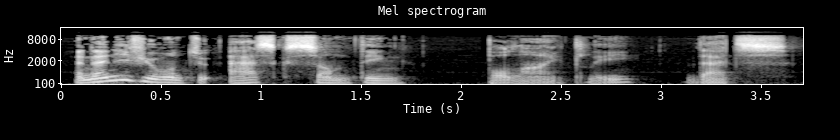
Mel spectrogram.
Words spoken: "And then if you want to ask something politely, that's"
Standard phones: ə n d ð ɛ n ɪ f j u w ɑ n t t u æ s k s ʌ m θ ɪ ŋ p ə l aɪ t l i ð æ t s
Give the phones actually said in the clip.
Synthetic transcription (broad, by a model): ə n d ð ɛ n ɪ f j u w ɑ n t t u æ s k s ʌ m θ ɪ ŋ p ə l aɪ t l i ð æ t s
